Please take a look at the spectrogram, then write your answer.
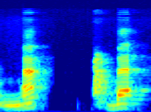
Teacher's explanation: Itbaq namanya, dirapatkan, nempel antara bibir bawah dengan bibir atas.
